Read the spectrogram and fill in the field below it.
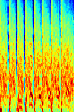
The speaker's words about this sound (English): Shots rang out at the Laugh Factory.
